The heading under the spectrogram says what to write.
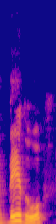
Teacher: lo primero de es oclusivo dental y se representa de mientras que en la segunda dricativa dental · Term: fricativa dental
